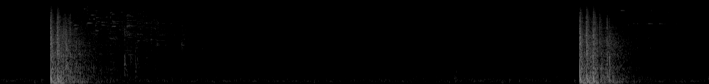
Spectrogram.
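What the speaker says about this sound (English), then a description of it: "Glad he stopped shooting." Two loud, sharp gunshots ring out in Escape from Tarkov, several seconds apart, each with a crackling, shattering attack and a long echoing decay into near silence.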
